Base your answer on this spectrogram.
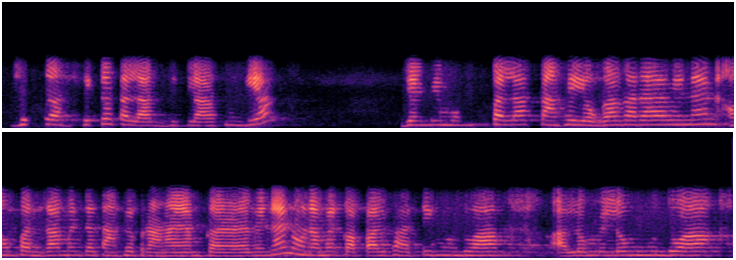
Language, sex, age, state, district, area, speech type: Sindhi, female, 45-60, Gujarat, Surat, urban, conversation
